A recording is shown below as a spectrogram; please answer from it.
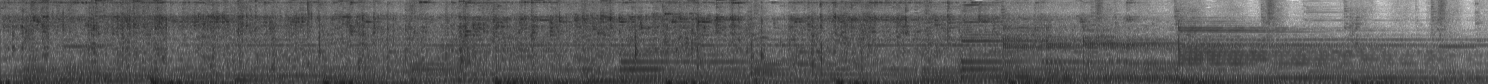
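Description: Mules pulling a wagon in Arkansas, heard as a steady clatter of hooves mixed with rattling and creaking from the wagon, loud and continuous across a dense mechanical background.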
